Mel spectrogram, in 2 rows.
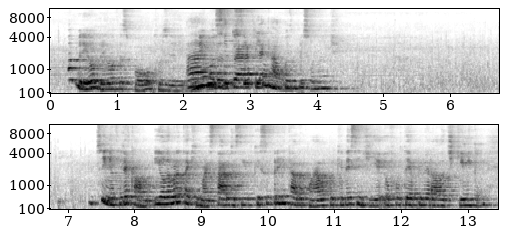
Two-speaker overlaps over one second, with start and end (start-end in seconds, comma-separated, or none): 2.1-3.6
